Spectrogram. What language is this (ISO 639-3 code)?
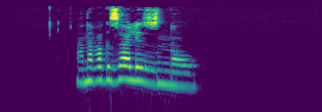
bel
